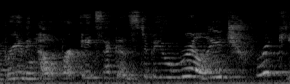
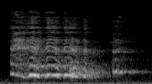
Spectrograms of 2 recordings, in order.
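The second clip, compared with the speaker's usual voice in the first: bright high giggle; 9 semitones higher, 7 dB louder than usual. Real, not acted. Teacher laughing with kids, bright giggle. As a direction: laugh out loud at the game.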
